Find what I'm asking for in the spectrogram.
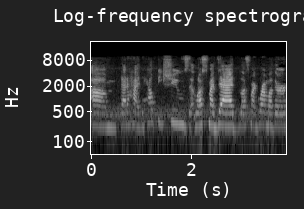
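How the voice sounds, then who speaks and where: A woman speaks with a French accent. Her pitch is high and her pace moderate. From France, suburb of Paris. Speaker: entrepreneur and business coach. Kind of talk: casual interview.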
